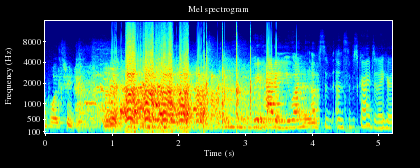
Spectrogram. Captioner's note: laugh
